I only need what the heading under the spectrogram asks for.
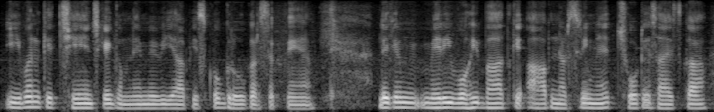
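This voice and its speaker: A man talks through gardening advice in a patient, step-by-step way. His voice sits at a middling pitch and stays quite flat, with little rise and fall. He circles back to the same points and fills pauses as he goes. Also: creaky. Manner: explains slowly, repeats points, many fillers. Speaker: gardening channel host. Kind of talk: casual instructional talk.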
